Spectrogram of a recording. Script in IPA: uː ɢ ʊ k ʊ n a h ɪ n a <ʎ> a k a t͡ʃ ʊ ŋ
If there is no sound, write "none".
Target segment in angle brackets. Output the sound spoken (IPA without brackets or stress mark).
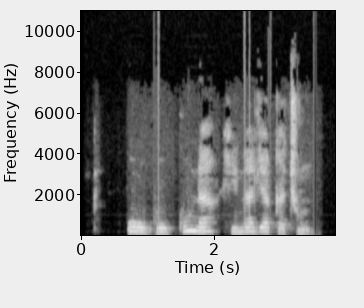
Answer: ʎ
